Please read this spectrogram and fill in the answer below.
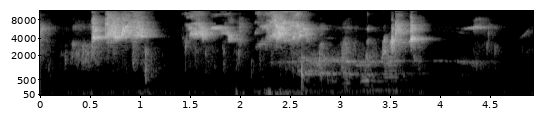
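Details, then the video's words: Hungry baby monkey named Adler, missing his mom and held by a small monkey, gives piercing high-pitched squeals in four or five separate bursts, each about half a second long, against a quiet background. "POOR BABY MONKEY CRYING IN HANDS OF SMALL MONKEY BABY MONKEY ADLER MISSES HIS MOM AND HUNGRY"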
